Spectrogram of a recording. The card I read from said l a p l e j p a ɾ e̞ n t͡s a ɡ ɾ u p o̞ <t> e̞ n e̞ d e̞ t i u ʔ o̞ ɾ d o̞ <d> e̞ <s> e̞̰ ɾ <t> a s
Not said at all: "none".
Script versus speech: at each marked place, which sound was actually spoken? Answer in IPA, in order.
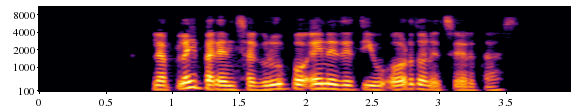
ʔ, n, t͡s, t

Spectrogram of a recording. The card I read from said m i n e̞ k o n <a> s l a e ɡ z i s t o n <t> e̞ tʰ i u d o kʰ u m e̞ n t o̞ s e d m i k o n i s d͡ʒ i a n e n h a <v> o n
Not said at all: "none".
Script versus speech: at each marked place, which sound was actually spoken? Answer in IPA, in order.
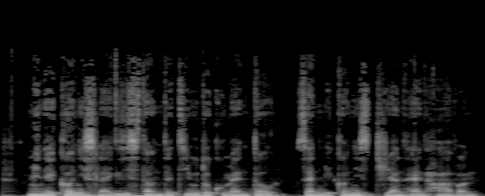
i, d, v

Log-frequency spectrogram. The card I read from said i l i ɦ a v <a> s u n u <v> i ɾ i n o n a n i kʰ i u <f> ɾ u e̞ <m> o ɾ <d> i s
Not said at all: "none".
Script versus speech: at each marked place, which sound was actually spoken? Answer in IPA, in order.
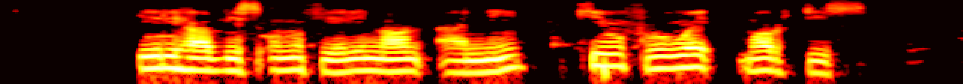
i, f, f, m, t

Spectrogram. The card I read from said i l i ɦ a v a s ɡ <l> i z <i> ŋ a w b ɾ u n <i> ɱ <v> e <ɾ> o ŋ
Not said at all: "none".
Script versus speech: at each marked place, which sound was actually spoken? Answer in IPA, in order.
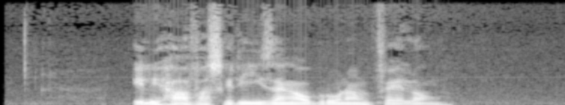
ɾ, a, a, f, l

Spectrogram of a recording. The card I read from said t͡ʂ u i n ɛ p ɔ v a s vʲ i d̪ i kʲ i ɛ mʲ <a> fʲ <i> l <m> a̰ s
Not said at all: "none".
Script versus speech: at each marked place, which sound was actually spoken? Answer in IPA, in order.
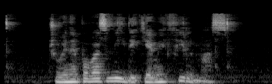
i, i, m

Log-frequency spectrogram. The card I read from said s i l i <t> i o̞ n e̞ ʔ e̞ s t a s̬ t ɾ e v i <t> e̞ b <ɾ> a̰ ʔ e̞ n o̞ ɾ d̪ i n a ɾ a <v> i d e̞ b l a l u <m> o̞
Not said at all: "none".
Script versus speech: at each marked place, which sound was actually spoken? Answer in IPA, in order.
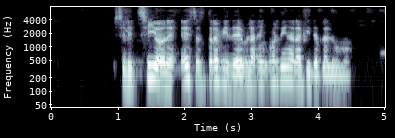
t͡s, d, l, v, m

